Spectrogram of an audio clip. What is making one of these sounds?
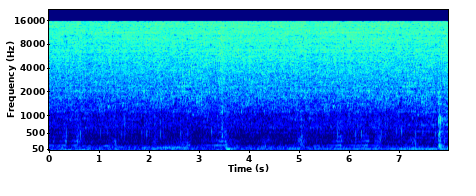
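Footsteps cross a hard floor.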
